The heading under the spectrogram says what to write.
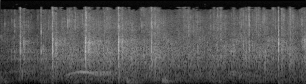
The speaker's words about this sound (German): Herzlich willkommen, ich darf dir Applaus geben.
